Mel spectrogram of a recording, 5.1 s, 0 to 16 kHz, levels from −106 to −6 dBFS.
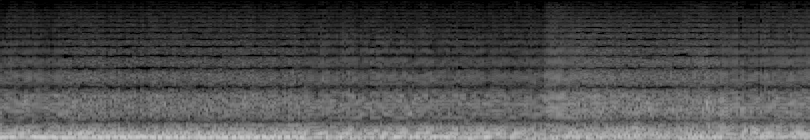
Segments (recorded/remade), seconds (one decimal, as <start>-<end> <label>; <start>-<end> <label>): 0.0-0.4 remade; 0.4-1.9 recorded; 1.9-3.6 remade; 3.6-4.5 recorded; 4.5-5.1 remade

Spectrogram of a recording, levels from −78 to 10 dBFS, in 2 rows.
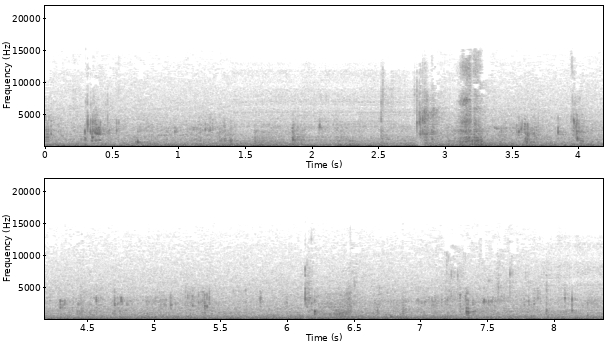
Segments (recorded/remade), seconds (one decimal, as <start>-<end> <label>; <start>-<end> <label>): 0.0-1.4 recorded; 1.4-2.9 remade; 2.9-7.9 recorded; 7.9-8.4 remade

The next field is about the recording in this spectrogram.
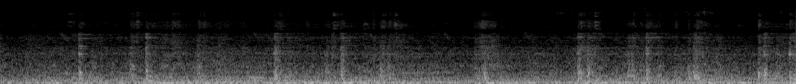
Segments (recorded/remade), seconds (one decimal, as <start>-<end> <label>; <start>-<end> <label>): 0.0-2.6 recorded; 2.6-3.8 remade; 3.8-6.3 recorded; 6.3-7.3 remade; 7.3-8.0 recorded

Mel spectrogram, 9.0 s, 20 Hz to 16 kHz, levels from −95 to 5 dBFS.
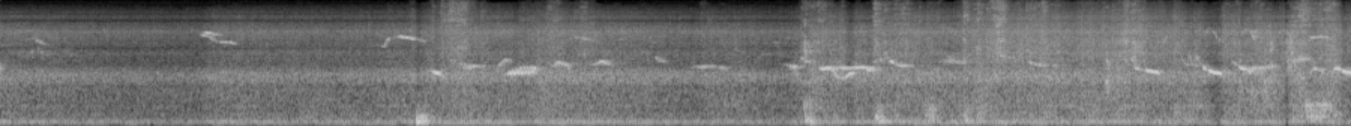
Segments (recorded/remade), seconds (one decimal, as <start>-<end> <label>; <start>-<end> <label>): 0.0-1.5 recorded; 1.5-2.2 remade; 2.2-9.0 recorded

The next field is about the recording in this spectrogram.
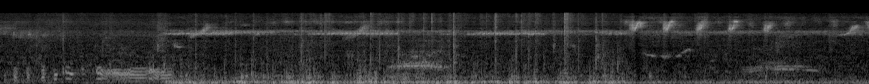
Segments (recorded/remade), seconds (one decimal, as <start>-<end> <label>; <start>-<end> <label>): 0.0-8.7 remade

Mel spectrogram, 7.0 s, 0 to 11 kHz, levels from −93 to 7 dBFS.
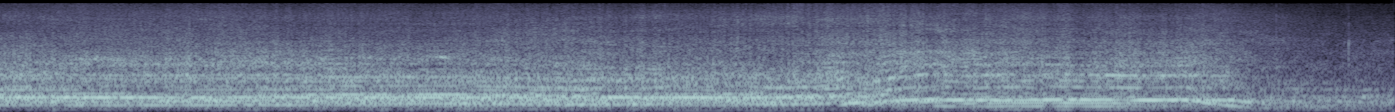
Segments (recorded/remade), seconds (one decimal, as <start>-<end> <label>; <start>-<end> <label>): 0.0-2.5 remade; 2.5-4.7 recorded; 4.7-5.4 remade; 5.4-6.0 recorded; 6.0-7.0 remade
